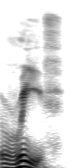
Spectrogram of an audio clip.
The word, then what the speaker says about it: Reve: It's reef, like the French word rev, which means dream.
